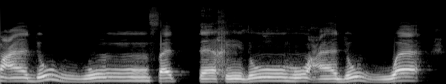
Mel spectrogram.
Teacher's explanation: Ditekan wawunya tapi tetap dialirkan suaranya. Jangan sampai jadi mad ya. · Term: waw bertasydid, nabar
